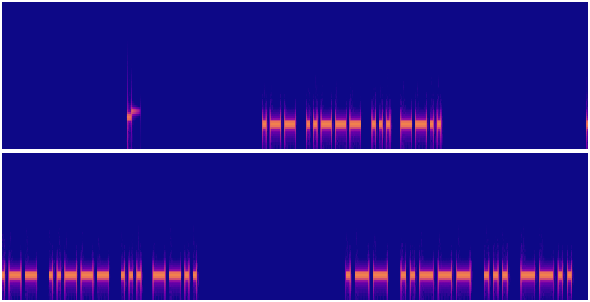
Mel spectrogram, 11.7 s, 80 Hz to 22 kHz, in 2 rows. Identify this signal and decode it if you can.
Morse code, heard as a keyed tone, about 28 wpm, 700 Hz. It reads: W2SZ W2SZ W2SZ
